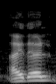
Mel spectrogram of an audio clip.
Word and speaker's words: Idles: Candy Gronaz, Idol, qu'on pourrait traduire par feignasse et qu'on prononce bizarrement comme idol, est le groupe de la résurgence punk par excellence 40 ans après.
